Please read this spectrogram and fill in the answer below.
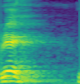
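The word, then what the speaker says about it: read: Spelling में कोई अंतर नहीं है। उच्चारण में अंतर रहता है। रीड पहला फॉर्म को बोलते हैं और रेड रेड सेकंड फॉर्म बोलते हैं।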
